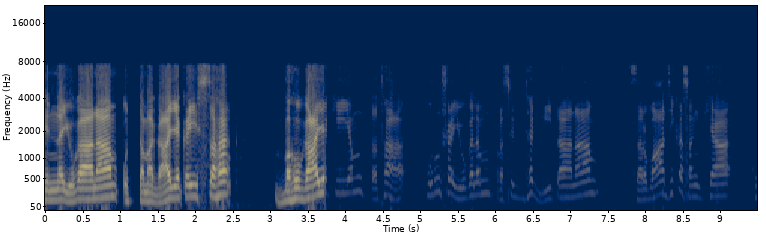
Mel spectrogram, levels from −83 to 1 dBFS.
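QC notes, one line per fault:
Throughout: 4-bit ADPCM compression. Gritty hiss rides every loud syllable, harsh on attacks; nothing above 7.7 kHz, consistent with 64 kbps heavy coding.
3.72 s to end: one channel inverted. Speech drops by about 26 dB to a faint remnant, likely from reversed polarity cancelling the centred voice in mono.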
